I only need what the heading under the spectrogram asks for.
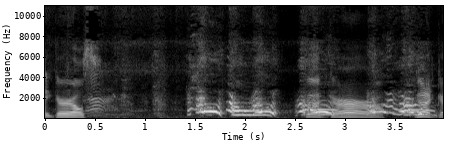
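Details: Coonhounds, bluetick and black and tan, in training to hunt raccoons: a short steady tone, then a pause, then a run of arched, wavering bays with rich harmonics rising and falling in quick succession.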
